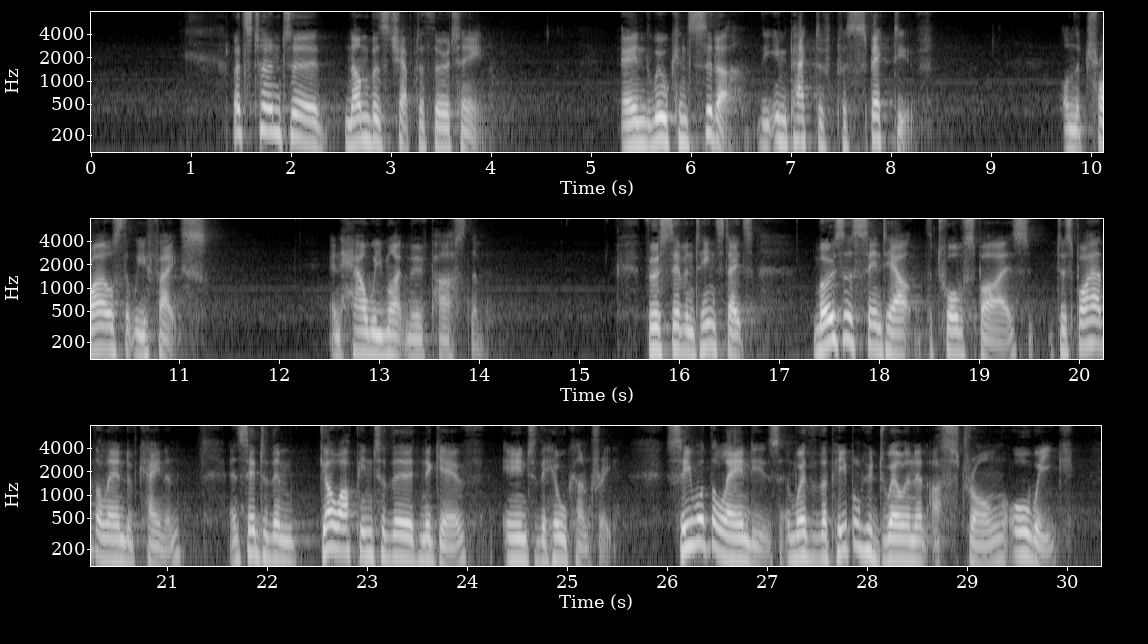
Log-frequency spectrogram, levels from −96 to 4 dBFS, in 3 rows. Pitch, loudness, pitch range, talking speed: 140 Hz, -21 LUFS, 115-165 Hz, 145 wpm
